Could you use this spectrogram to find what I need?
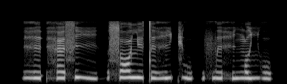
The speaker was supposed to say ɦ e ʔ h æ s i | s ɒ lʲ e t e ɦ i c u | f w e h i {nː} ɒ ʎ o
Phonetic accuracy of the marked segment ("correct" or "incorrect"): incorrect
